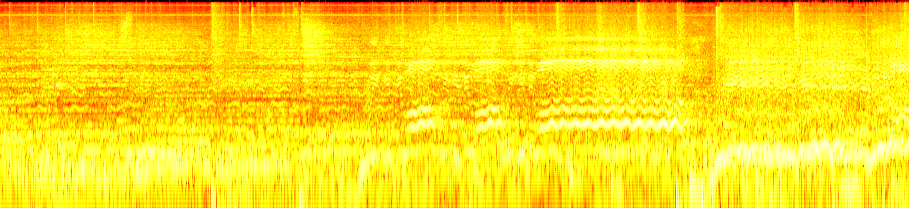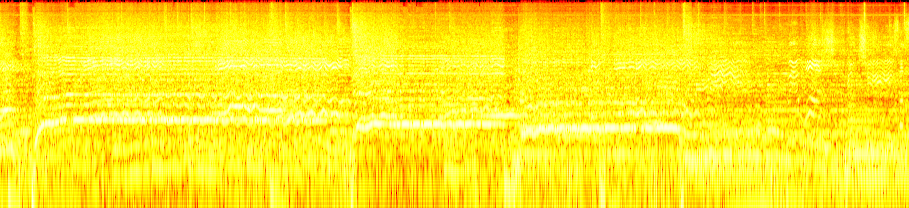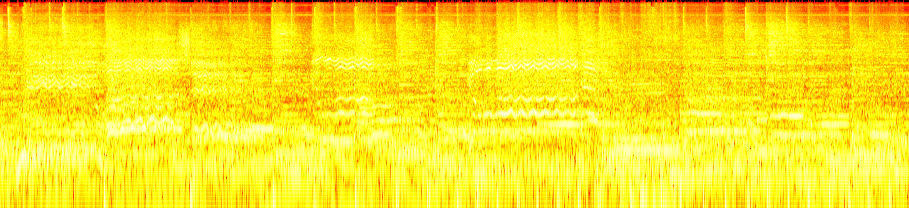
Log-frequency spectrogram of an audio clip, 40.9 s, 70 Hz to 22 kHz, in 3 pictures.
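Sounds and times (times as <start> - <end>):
gospel choir singing: 0.0 - 40.9.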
